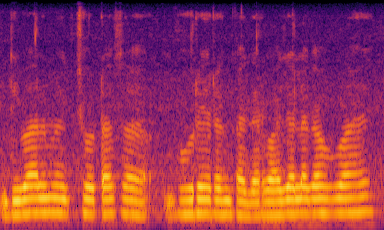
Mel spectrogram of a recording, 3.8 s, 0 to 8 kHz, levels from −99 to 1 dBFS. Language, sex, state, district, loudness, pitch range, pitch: Hindi, male, Uttar Pradesh, Lucknow, -15 LUFS, 135-145 Hz, 140 Hz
